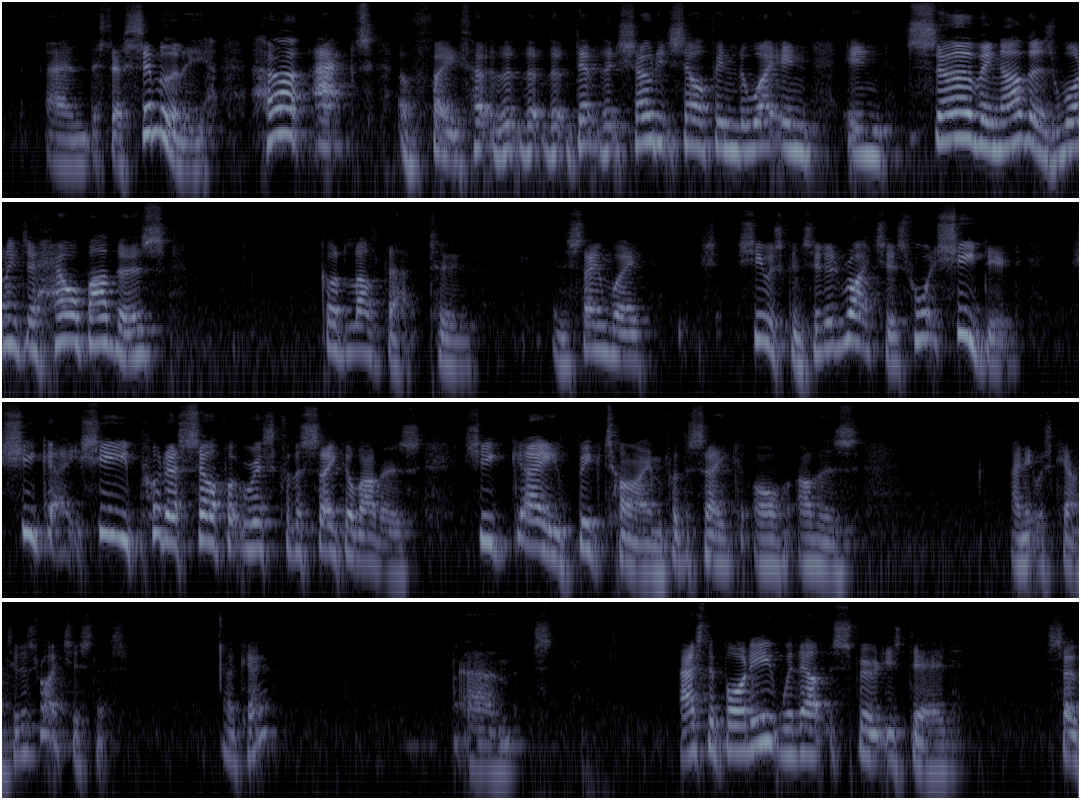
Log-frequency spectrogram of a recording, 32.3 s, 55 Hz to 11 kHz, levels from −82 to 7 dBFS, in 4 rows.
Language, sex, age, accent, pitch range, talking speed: English, male, 60-79, British, 130-215 Hz, 150 wpm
